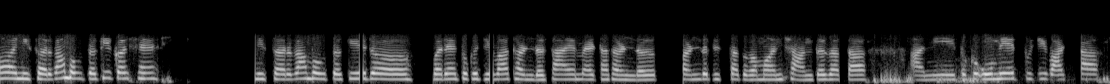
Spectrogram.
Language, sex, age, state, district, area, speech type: Goan Konkani, female, 30-45, Goa, Tiswadi, rural, conversation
